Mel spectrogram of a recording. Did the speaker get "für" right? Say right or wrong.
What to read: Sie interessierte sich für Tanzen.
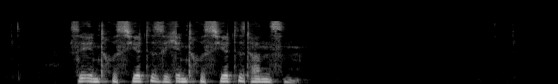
wrong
